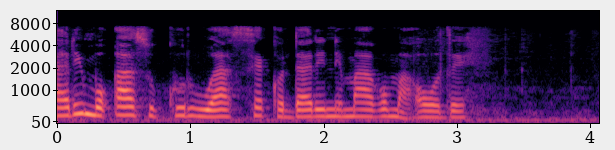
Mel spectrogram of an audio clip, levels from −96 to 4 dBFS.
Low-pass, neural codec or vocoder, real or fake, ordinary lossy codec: 7.2 kHz; none; real; AAC, 64 kbps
